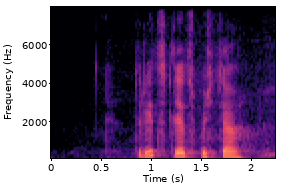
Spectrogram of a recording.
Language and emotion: Russian, neutral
